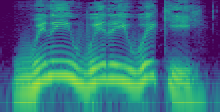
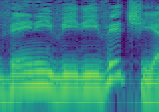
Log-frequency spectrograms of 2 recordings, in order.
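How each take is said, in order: First: Each word begins with a w sound. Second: Each word begins with a v sound. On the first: This is the newer way it is said. "all of a sudden it's" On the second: This is the older way it was said. "we used to say"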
